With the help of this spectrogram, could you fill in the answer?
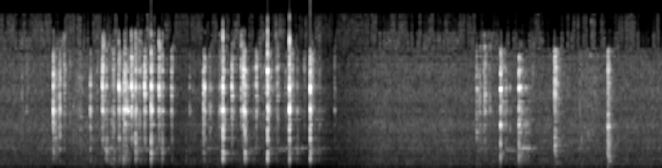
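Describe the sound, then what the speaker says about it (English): A slotted spoon scoops zucchini relish into hot canning jars fresh from a water-bath canner, giving irregular bursts of close metallic clinks and scrapes with a quiet pause midway, no talking. "we're going to use our slotted spoon to put in the zucchini mixture first"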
